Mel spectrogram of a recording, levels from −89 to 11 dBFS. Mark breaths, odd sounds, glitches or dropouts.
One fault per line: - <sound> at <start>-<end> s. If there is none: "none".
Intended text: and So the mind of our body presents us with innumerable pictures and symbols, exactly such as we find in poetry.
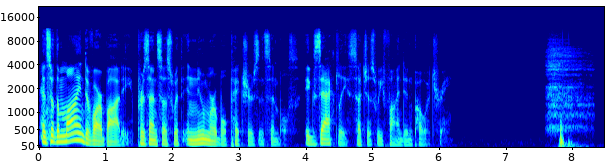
- sigh at 7.6-8.3 s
